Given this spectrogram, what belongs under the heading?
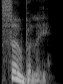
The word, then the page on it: soberly: English; British English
